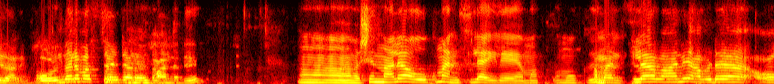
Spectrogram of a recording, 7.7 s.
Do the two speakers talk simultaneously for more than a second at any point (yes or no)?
no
